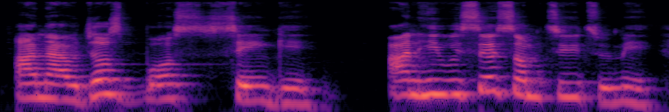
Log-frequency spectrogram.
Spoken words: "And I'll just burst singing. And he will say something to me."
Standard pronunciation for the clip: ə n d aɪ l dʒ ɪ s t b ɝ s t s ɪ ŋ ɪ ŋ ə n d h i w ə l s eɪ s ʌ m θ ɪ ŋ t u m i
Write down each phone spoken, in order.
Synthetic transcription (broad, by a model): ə n aɪ w dʒ ɪ s t b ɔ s s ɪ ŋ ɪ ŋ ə n h i w ə l s eɪ s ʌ m t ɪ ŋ t u m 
